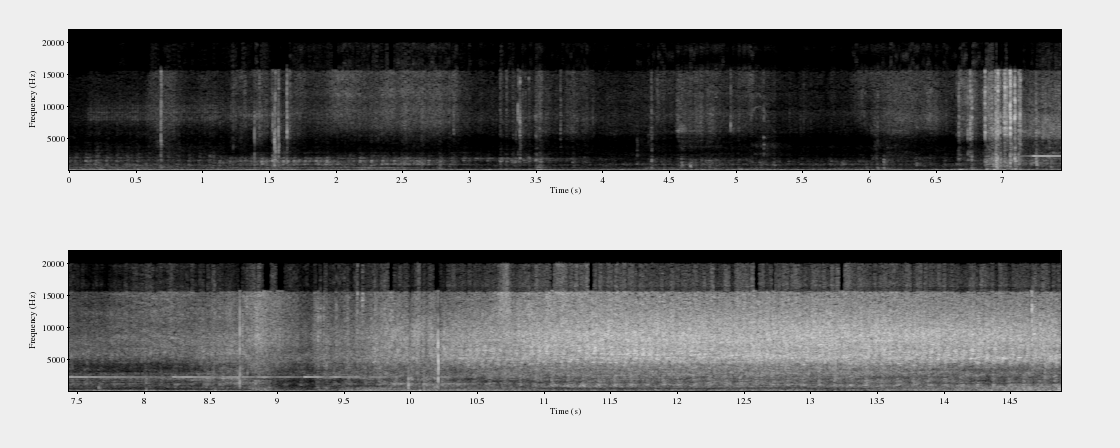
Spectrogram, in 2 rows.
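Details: 1986 Volvo 240 petrol engine at cold start, idling: loose, uneven knocking clatter over a deep rumble; owner says it is piston slap, not confirmed.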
